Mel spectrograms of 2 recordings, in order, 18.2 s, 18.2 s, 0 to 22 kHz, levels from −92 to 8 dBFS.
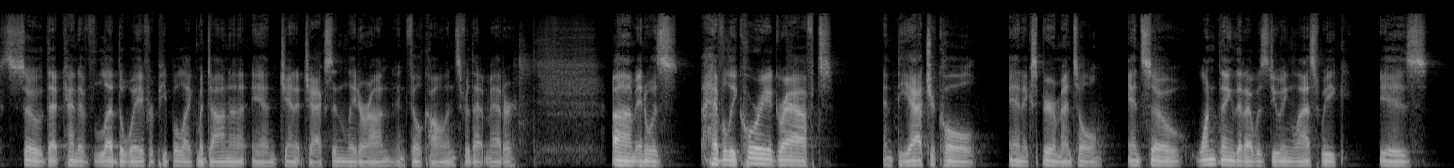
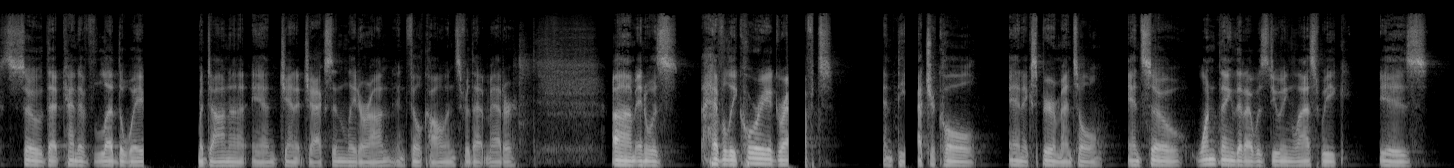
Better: first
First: none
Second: audio cutting out; at 2 s for 0.5 s, at 10 s and at 11 s

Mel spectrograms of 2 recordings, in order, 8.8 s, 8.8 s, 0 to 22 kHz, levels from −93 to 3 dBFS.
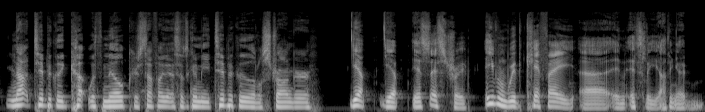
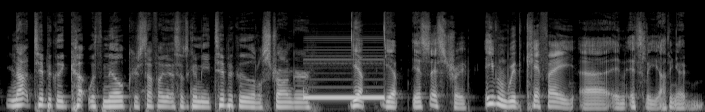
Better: first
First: none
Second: phone ringing; loud; from 4 to 5 s; peak 5 dB above the speech

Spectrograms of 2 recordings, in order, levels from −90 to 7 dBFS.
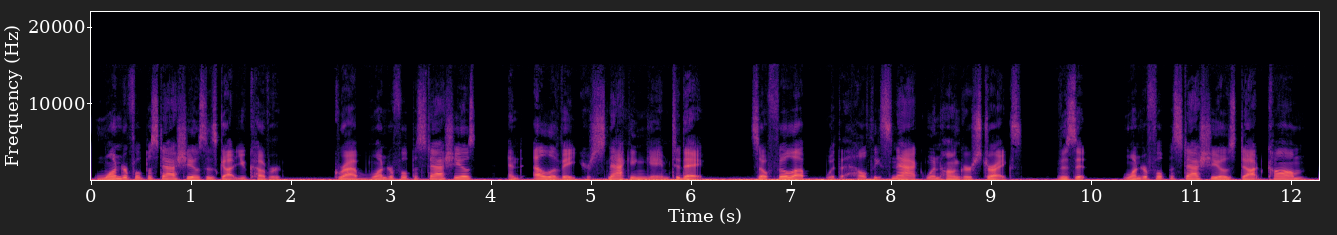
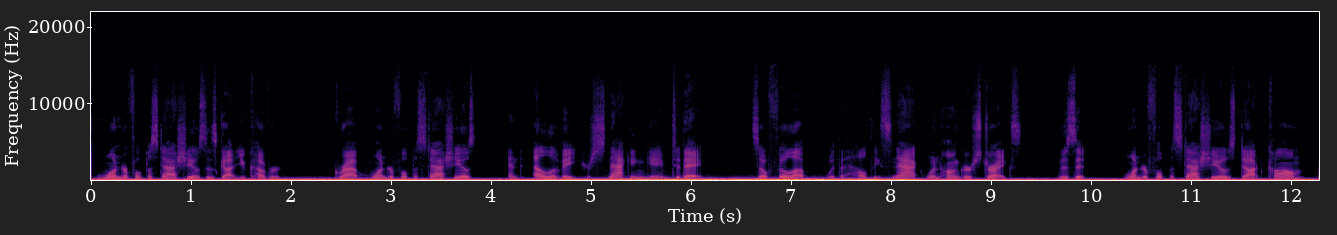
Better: first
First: low rumble; faint; throughout; 25 dB below the speech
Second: low rumble; loud; throughout; 5 dB below the speech

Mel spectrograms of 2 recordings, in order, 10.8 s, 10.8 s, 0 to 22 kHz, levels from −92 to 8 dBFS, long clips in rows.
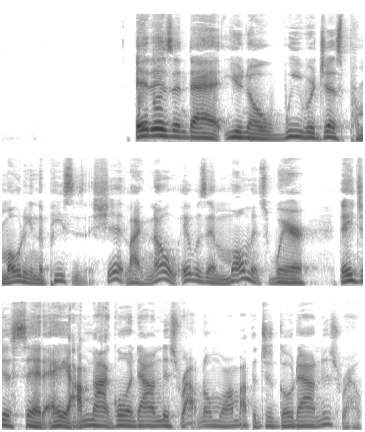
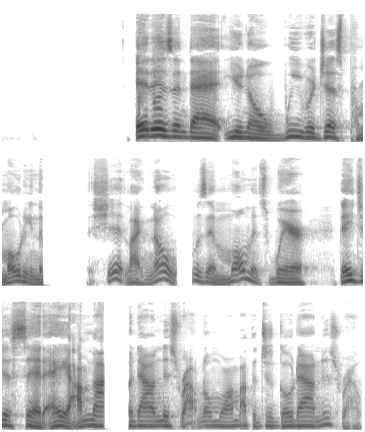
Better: first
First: none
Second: audio cutting out; at 4 s, at 5.5 s and at 8 s

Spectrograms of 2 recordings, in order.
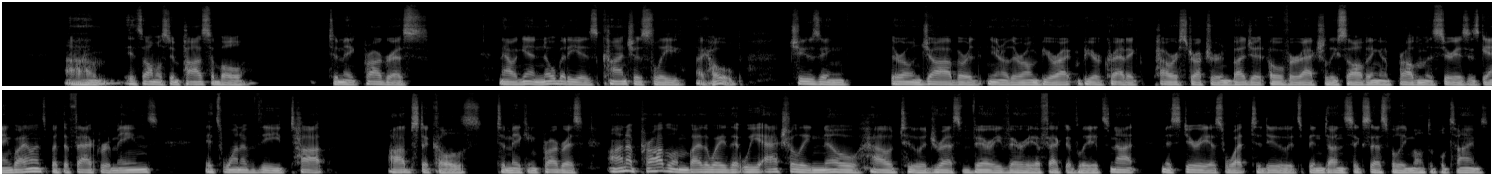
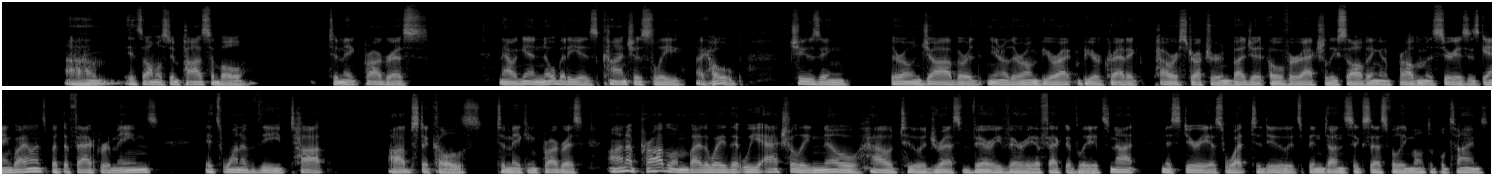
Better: neither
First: none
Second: none

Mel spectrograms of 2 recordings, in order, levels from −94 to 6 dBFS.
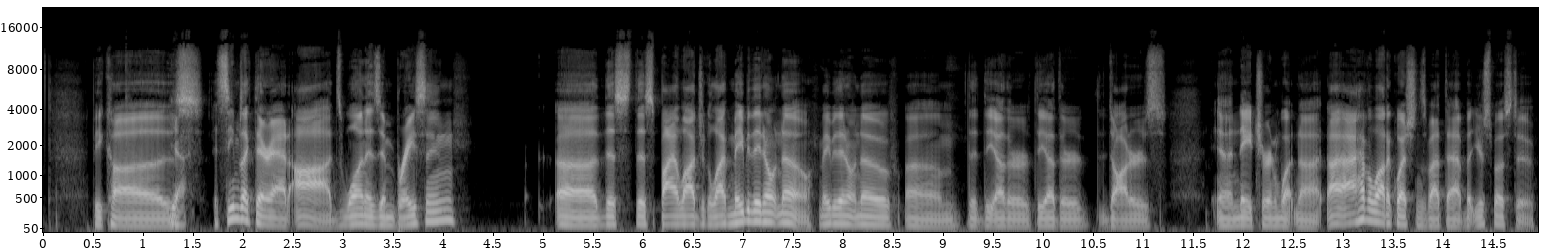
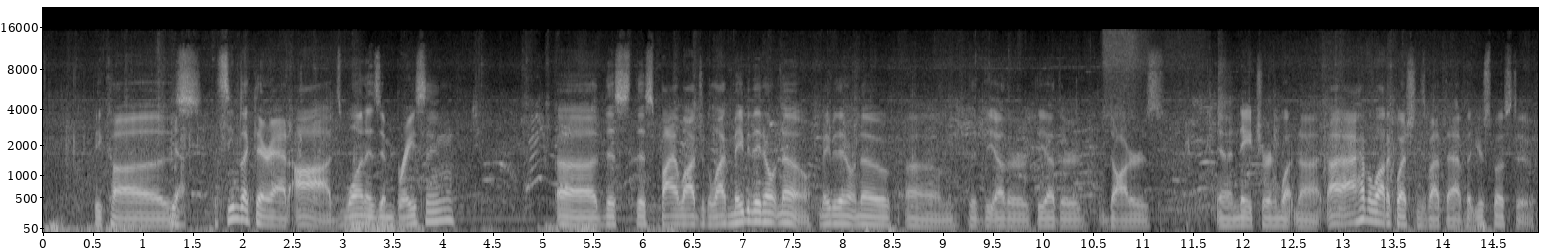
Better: first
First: none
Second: hiss; noticeable; throughout; 15 dB below the speech

